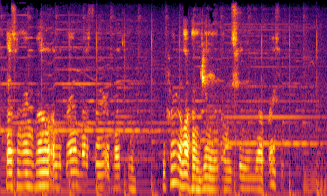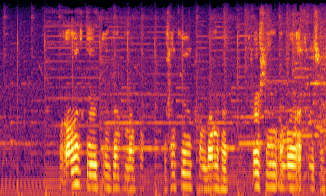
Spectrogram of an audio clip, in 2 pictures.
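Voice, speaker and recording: A man's voice: medium pitch, mellow. A man streaming a game, reading its text aloud. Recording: muffled audio with game music.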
